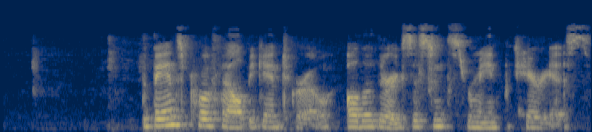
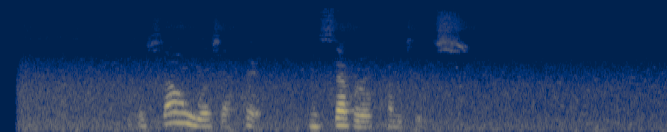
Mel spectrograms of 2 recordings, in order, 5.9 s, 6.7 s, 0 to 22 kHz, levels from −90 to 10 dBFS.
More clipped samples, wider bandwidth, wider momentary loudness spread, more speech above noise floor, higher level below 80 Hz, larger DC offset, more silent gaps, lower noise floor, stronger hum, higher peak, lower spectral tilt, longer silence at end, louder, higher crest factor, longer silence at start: neither; second, 10.5 kHz vs 13 kHz; second, 9 LU vs 27 LU; first, 47 dB vs 28 dB; about the same, -64 dBFS vs -64 dBFS; neither; neither; first, -69 dBFS vs -57 dBFS; neither; first, -4 dBFS vs -10 dBFS; second, -3.5 dB/octave vs -8 dB/octave; second, 0 s vs 0.7 s; first, -22 LUFS vs -29 LUFS; about the same, 20 dB vs 22 dB; about the same, 0.35 s vs 0.25 s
